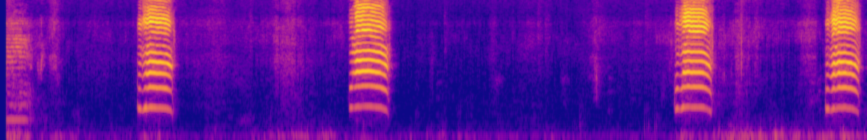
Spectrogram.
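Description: A young goat bleats four times, short wavering cries with a bright, nasal quality.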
